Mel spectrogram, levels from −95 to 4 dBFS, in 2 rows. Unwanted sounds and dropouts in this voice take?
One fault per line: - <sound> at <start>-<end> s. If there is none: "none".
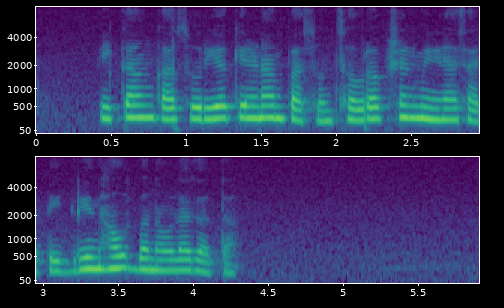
none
